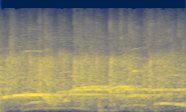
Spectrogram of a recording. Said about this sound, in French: Est-ce qu'on peut lui faire une ovation ce soir à notre roi des rois?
